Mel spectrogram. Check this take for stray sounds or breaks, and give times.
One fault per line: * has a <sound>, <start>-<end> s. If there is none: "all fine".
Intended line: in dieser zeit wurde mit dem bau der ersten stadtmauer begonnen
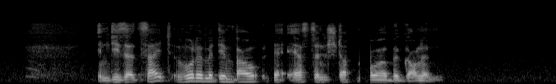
* has a dropout, 2.7-2.7 s
* has a dropout, 3.6-3.7 s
